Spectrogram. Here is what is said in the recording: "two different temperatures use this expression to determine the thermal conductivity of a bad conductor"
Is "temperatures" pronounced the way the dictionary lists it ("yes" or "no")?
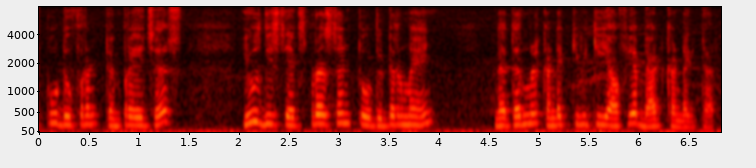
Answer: no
